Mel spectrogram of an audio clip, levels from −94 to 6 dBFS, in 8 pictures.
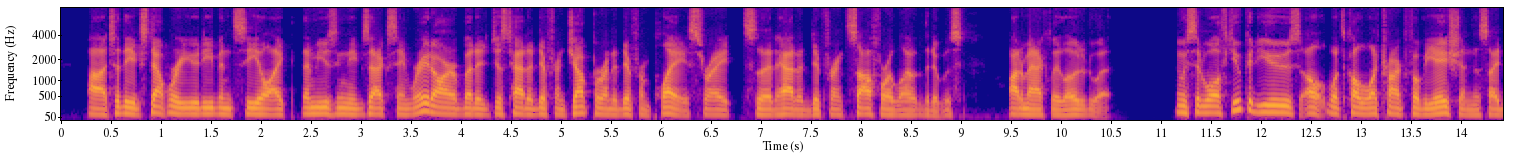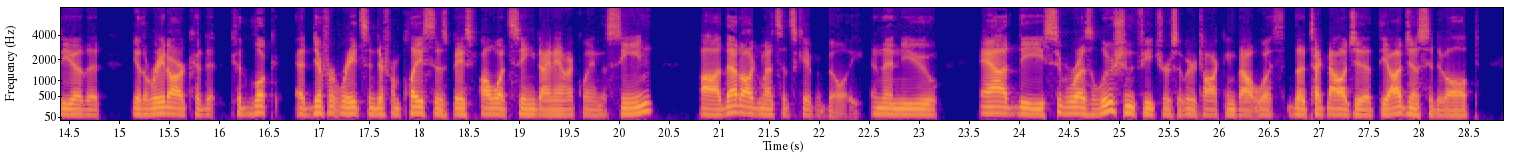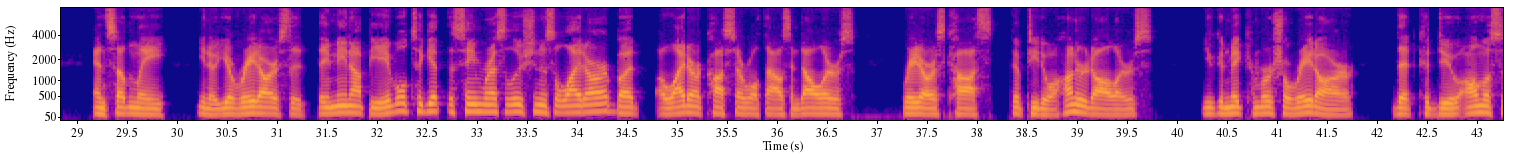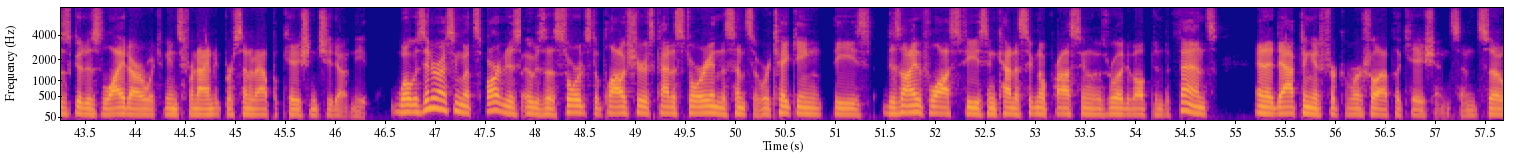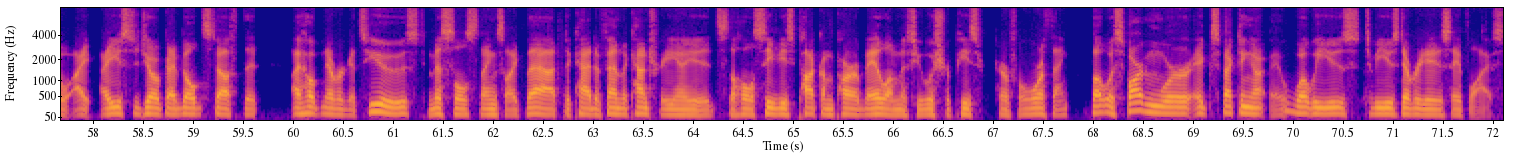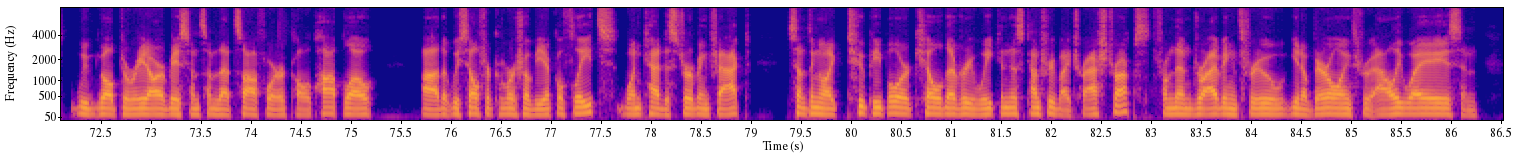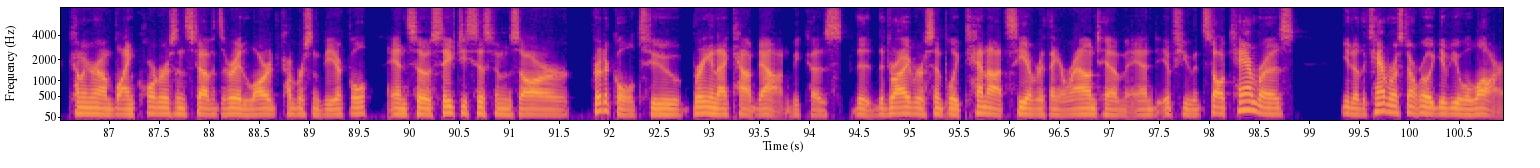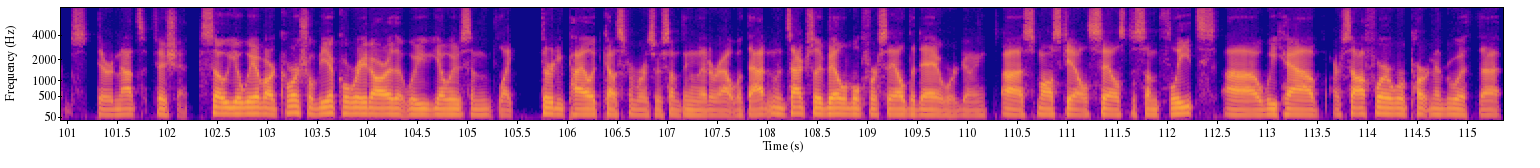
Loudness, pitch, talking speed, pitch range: -19 LUFS, 110 Hz, 215 wpm, 105-120 Hz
